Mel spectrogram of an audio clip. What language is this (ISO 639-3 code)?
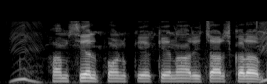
mai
